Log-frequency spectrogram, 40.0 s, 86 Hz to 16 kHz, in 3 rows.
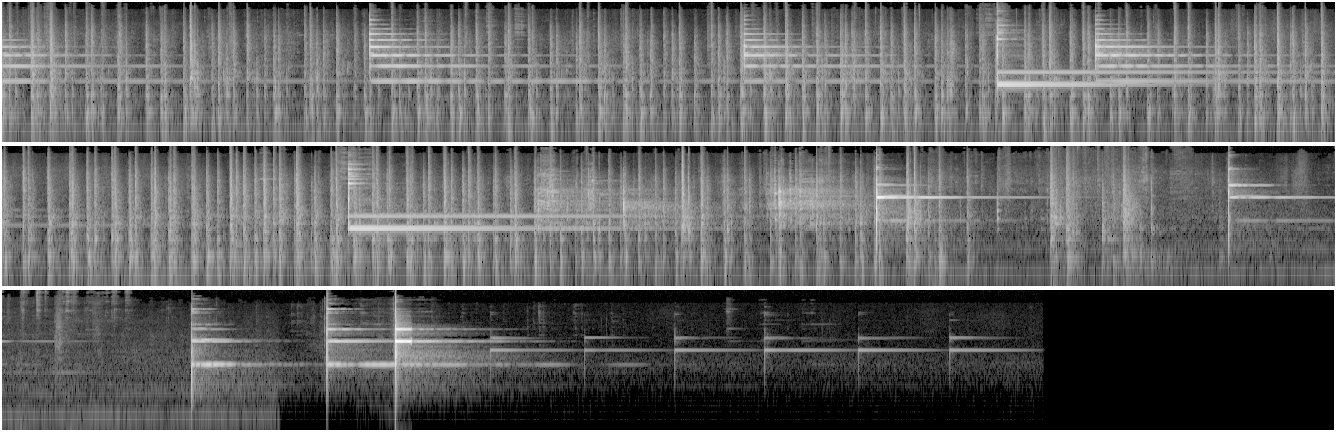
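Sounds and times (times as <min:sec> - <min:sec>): high chime strikes: 0:09.9 - 0:13.1, 0:16.8 - 0:20.4, 0:28.6 - 0:36.8
scuffling and rustling: 0:18.6 - 0:25.4.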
